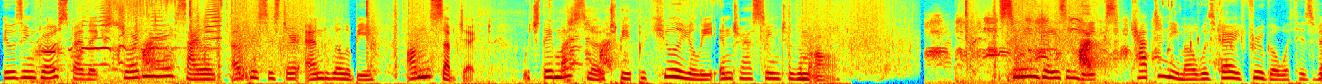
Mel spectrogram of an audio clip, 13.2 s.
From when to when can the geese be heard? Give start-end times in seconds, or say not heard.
0.3-2.2, 4.8-7.0, 9.2-11.7.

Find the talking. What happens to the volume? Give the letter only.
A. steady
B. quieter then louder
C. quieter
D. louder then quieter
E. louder
A.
